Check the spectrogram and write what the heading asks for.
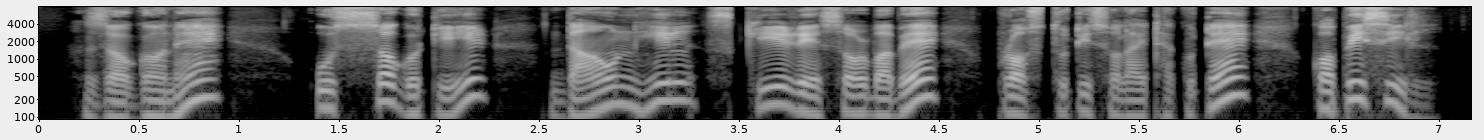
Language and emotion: Assamese, fearful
